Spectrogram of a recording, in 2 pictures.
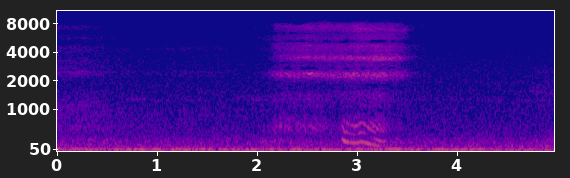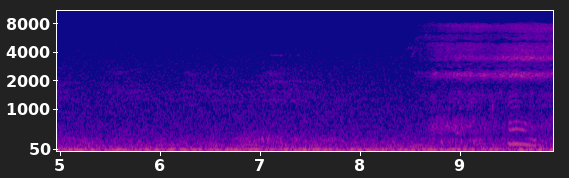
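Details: Snoring recorded during sleep with the SnoreLab app: rough, rattling snores on breathing in, about every six seconds over steady room hum; ordinary snoring.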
